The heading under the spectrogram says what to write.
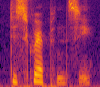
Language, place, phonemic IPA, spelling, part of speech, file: English, California, /dɪˈskɹɛpənsi/, discrepancy, noun, En-us-discrepancy.ogg
- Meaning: 1. An inconsistency between facts or sentiments 2. The state or quality of being discrepant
